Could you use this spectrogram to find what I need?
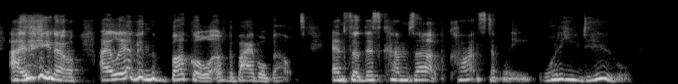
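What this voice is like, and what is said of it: Long drawn-out Southern US accent. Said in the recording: “I live in the South. If you couldn't tell by my long drawn out accent”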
